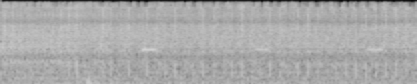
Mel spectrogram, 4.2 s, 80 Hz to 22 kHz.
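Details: Engine knock on a Toyota Prius (20-series): a fast, sharp, regular knocking rattles over the running engine at a steady rate; cause unclear.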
